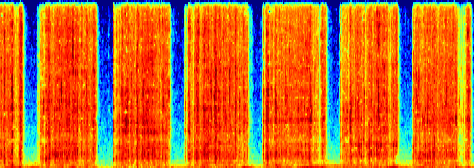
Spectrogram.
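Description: A rectangular slab of beige, solid, porous dry floral foam is held in hand and scratched with a round hair brush with stiff dark bristles. Bright, hissy scraping comes in long strokes separated by short quiet pauses.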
